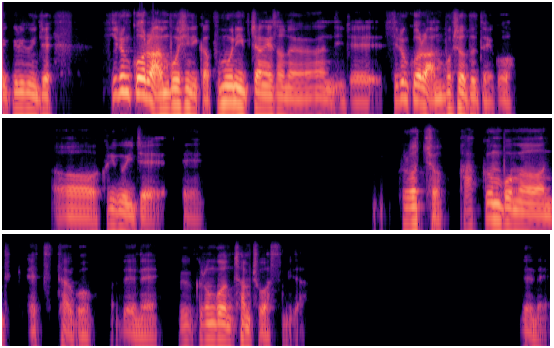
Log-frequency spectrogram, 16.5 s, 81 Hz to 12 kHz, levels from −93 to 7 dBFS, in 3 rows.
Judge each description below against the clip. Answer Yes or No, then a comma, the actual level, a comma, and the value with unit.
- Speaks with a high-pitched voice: No, low, 105 Hz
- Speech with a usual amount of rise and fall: No, wide, 7.3 semitones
